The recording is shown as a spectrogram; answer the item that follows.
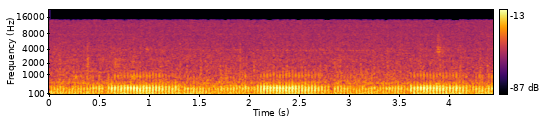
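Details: Sleeping seven-week-old farm kitten held in a hand, its low rumbling snore rising and falling with each breath, about three breathy pulses across a few seconds, with continuous hiss behind.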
